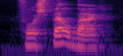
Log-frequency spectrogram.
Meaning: predictable
- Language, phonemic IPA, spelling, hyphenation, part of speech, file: Dutch, /ˌvoːrˈspɛl.baːr/, voorspelbaar, voor‧spel‧baar, adjective, Nl-voorspelbaar.ogg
